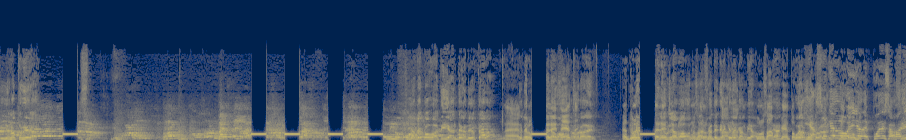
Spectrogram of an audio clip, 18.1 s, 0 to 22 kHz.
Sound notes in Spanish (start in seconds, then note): 13.0 ellos conversan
